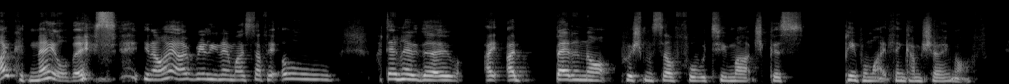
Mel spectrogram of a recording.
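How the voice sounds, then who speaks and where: With an English accent, a woman talks at a fairly slow pace against a quiet background. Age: 60s. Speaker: communication coach. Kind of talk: podcast interview. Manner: animated.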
